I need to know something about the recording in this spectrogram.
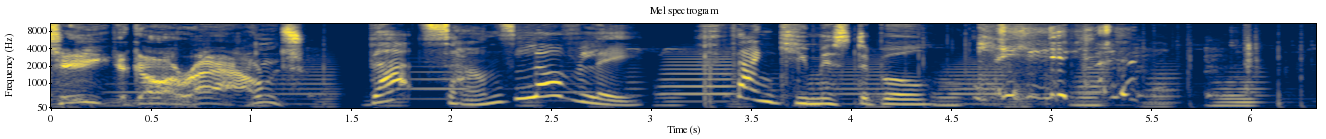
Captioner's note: peppa and george giggle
